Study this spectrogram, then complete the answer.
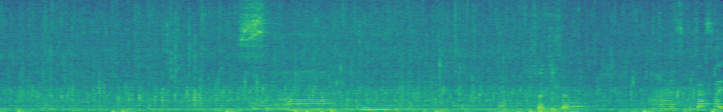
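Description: Sauce bubbles and simmers in a pan.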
